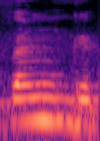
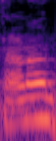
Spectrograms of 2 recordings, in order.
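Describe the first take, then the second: First: An ng sound comes before the gh. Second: A retroflex n sound comes before the gh. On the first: The speaker calls it right. "પણ સંઘ કરીએ છીએ, અંગ ઉચ્ચાર કરીએ છીએ" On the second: The speaker calls it wrong. "નથી કરતા"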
